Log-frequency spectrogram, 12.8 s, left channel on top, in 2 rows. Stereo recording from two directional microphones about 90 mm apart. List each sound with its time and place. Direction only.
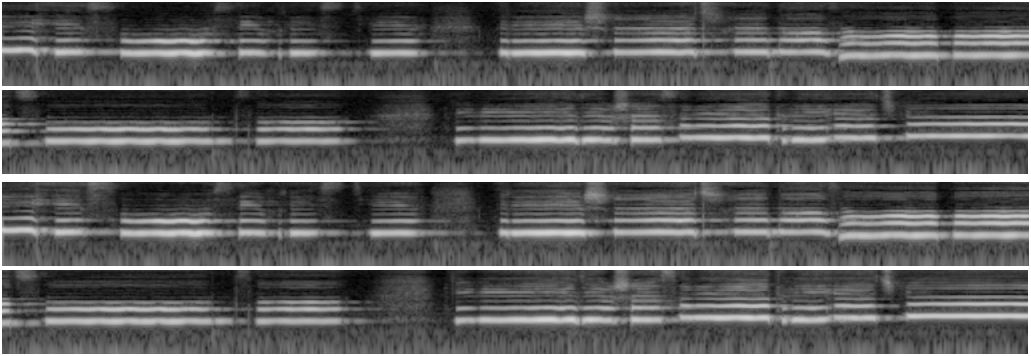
0.0 s humming: 25° right (ahead or behind)
3.1 s lullaby: 20° right (ahead or behind)
9.2 s humming: 30° right (ahead or behind)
